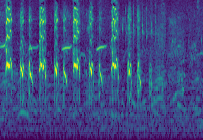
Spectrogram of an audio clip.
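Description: Caged birds calling: a rapid run of harsh squawks, about three a second, that stops about three seconds in.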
